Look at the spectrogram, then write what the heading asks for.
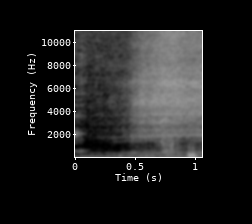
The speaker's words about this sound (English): So, talk about maybe sniffling right into the microphone.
